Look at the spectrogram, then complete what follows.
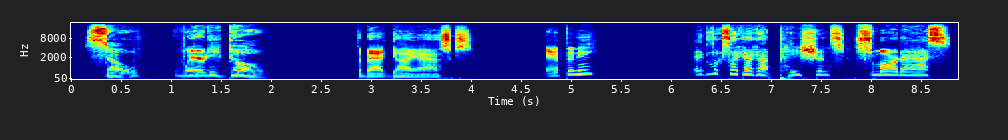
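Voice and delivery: taunting thug, sneering; menacing thug voice. Acted. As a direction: play it as a cocky bully. Villain interrogating, voiced.

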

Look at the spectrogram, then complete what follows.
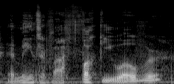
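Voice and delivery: ordinary delivery

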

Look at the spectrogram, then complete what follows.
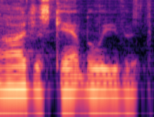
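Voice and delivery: low, very soft defeated mumble; mock beaten-down self-pity; whipped puppy. Believers moping instead of handling it, whipped-puppy voice. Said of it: "like a whooped little puppy dog".

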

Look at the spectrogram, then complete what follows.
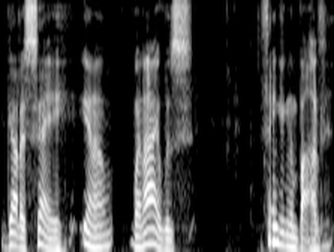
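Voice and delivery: halting, slow phrases with odd pauses; Chris Walken. Acted. Actor musing about Australia on request, halting movie-star impression. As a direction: break the sentence into slow, separate pieces. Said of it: "Chris Walken".

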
